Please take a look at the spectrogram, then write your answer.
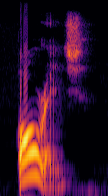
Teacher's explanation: the word orange, the stress is on the first syllable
